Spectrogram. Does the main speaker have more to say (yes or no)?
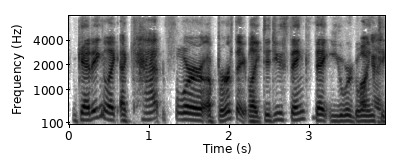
no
